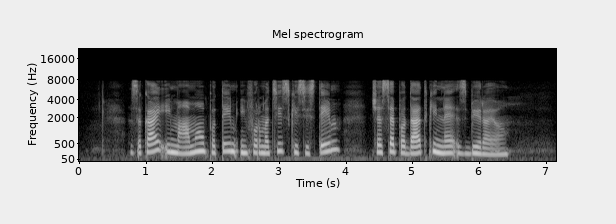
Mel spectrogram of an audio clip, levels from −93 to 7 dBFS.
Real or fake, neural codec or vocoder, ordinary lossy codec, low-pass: real; none; none; none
